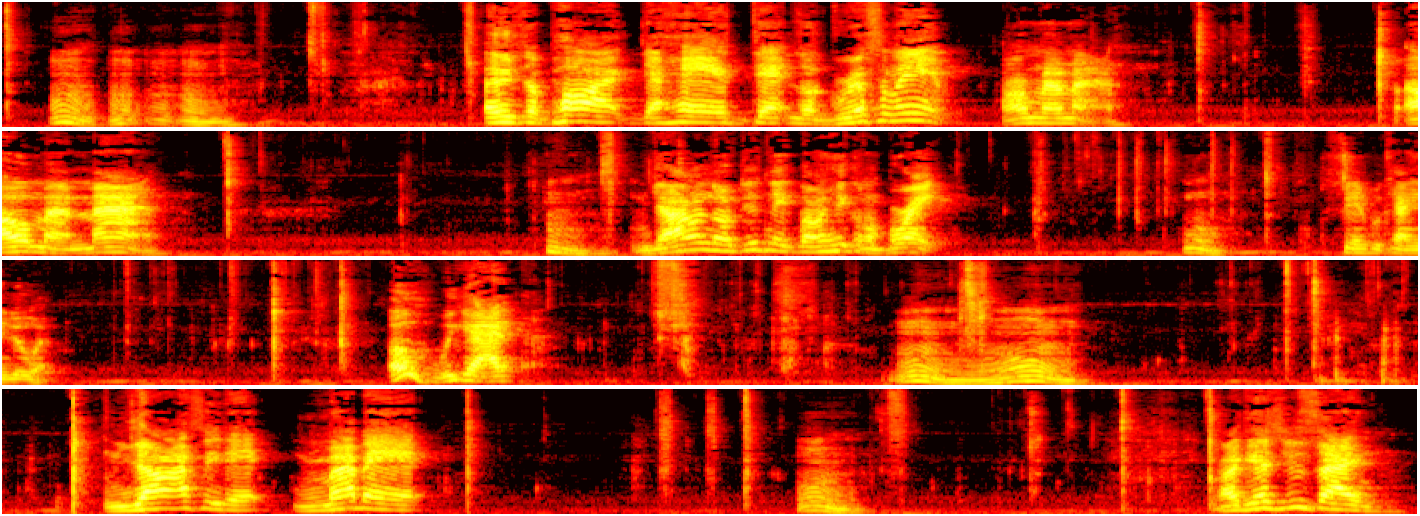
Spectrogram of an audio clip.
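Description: A man chews and smacks his lips while eating.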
